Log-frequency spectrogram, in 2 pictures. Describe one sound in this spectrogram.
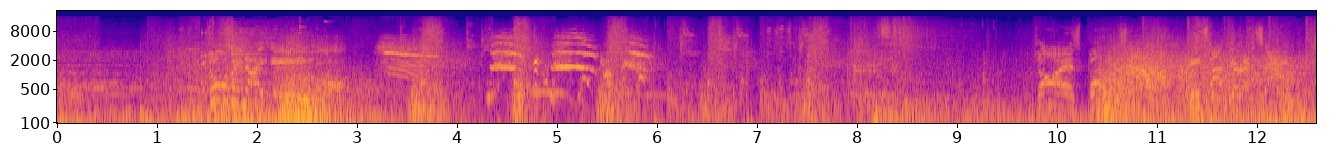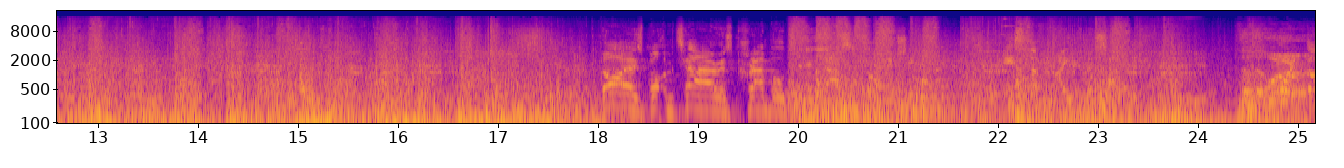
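Fantasy battle effects crackle and clash with magic blasts and hits.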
